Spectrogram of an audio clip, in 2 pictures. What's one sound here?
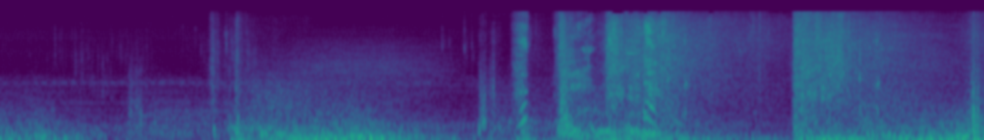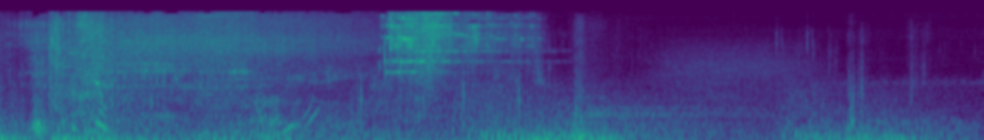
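Sword slashes and impacts clash with loud thuds.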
